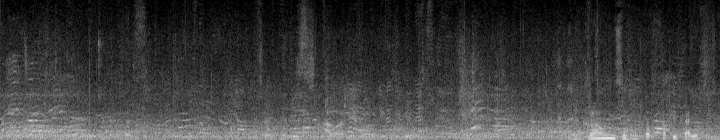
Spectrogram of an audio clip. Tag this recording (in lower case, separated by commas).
speech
